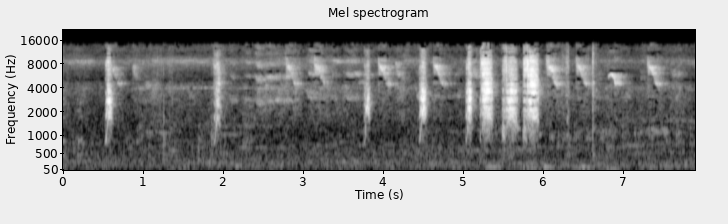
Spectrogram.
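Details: Streaked weaver in lively morning song: a string of sharp, clicking chips and short high descending notes, irregular at first, then bunching into a rapid cluster of loud ticks near the middle.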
